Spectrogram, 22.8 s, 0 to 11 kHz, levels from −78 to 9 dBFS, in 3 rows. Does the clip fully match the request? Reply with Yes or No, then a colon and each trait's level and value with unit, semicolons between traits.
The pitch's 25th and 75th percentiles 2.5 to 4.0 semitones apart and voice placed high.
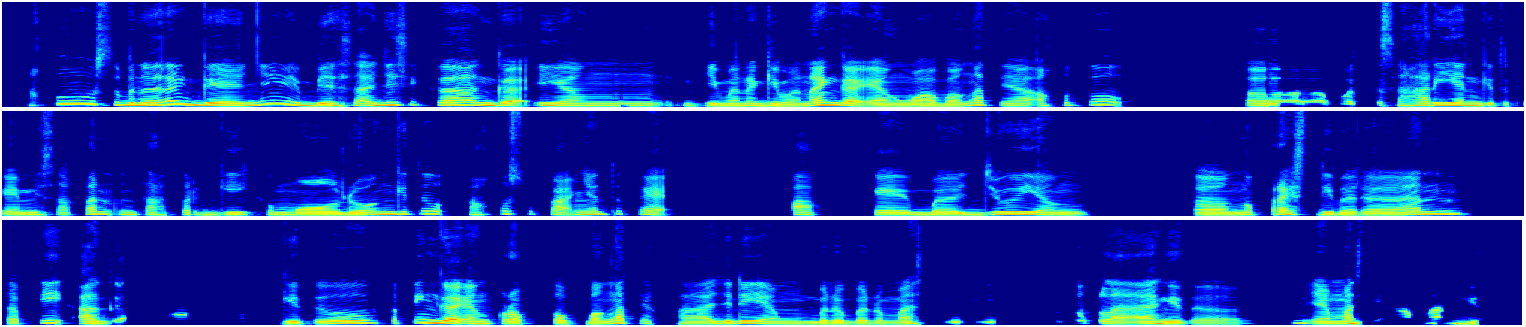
Yes: average, 3.3 semitones; high, 195 Hz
